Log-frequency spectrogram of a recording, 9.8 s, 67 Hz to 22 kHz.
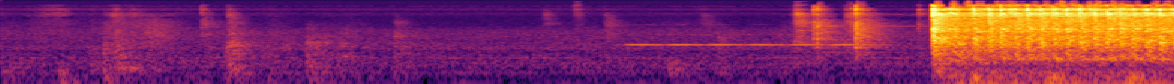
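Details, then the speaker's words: Rebuilt bored-over 3.9L V6 in a Jeep JK after the pickup tube and seal were replaced: catches at once and settles into a strong, steady run without knocking; healthy, coolant still bleeding, warming up. "hell yeah looks like the uh I'm pretty sure if I was a Venton man I'd say the oil pressure relief valve was my problem"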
